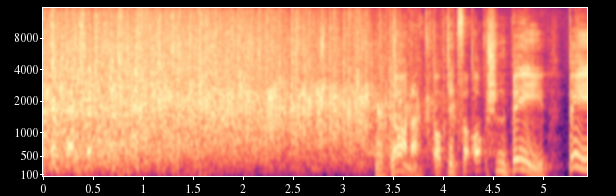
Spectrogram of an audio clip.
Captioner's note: applause and laughter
